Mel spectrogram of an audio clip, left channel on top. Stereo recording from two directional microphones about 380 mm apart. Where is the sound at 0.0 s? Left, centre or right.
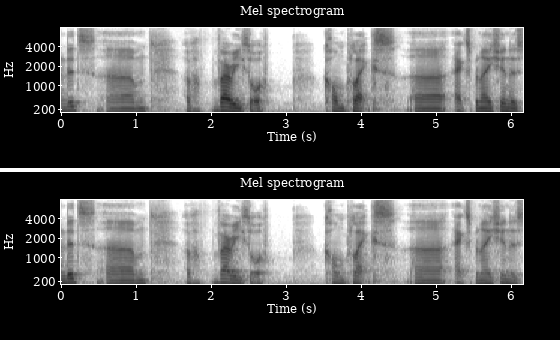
Centre.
